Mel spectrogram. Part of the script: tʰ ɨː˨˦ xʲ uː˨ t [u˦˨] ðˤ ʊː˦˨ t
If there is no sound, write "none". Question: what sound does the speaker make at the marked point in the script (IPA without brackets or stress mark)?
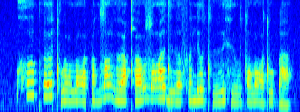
ʊ˦˨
